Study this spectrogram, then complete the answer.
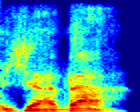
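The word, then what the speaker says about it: ידע: para el acto sexual se usa el término que se pronuncia como yada no que se expone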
